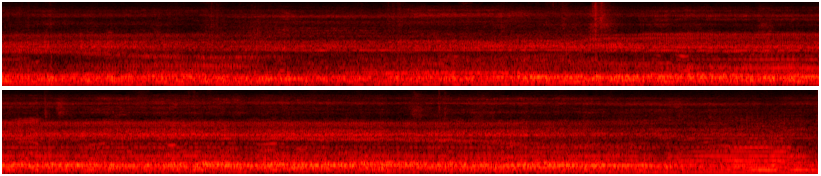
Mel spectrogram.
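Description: Loud electronic music with a steady low pulse plays throughout.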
